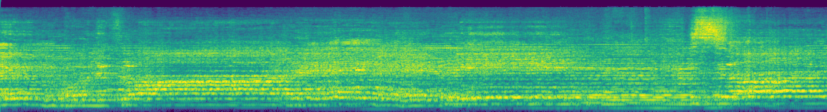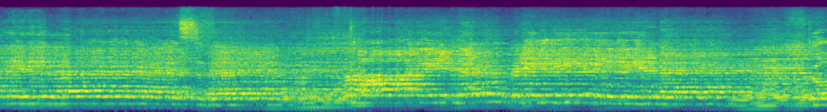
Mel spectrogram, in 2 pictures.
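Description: A choir singing a slow hymn, with long held notes that shift gently from chord to chord.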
